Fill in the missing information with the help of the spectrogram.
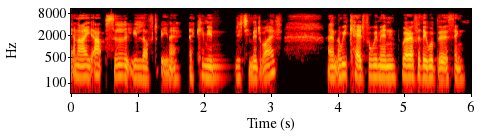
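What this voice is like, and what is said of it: Northern English accent. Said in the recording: “as you can probably hear from my accent, mm-hmm. and from the north of England”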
